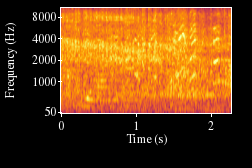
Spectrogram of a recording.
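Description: Faint, distant talking over a steady outdoor background hiss.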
